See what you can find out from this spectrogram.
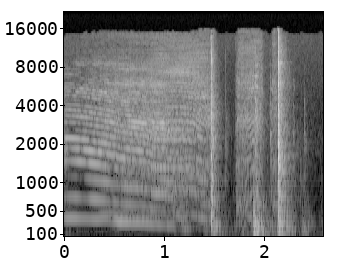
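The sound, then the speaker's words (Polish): A door sound effect: a long, tonal creak sliding downward in pitch, then three sharp bangs in quick succession, fairly loud, with no talking. “Tak się robi efekty. Drzwi.”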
